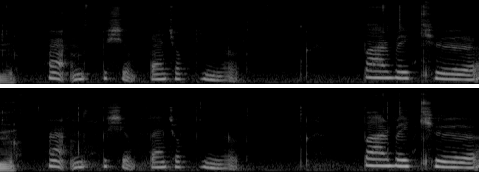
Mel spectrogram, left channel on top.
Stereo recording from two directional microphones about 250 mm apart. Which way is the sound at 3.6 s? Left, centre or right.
Centre.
